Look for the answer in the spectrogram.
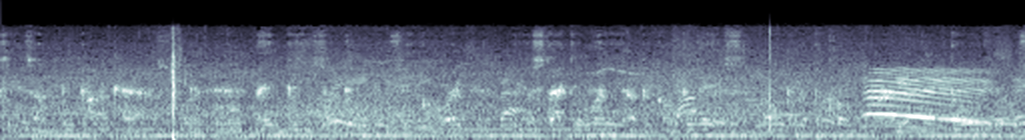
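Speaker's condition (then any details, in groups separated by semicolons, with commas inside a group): No condition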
